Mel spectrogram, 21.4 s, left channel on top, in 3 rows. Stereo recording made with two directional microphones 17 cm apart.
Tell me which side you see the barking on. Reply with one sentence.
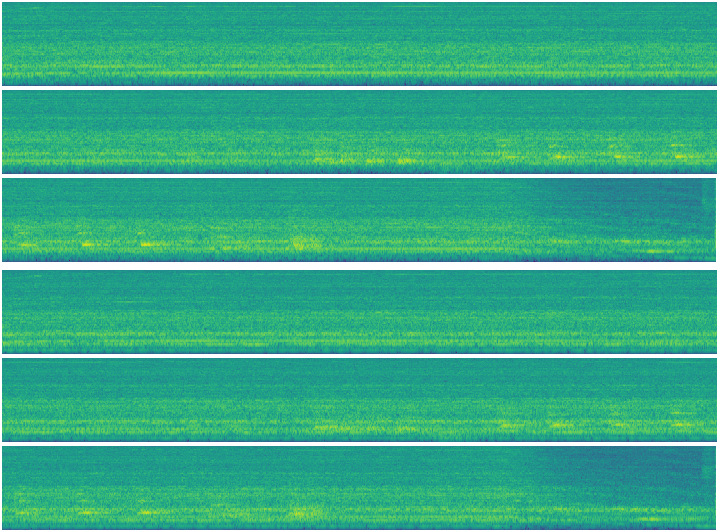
In this clip you hear the barking on the left.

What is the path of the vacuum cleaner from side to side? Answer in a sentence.
You can hear the vacuum cleaner stay put.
